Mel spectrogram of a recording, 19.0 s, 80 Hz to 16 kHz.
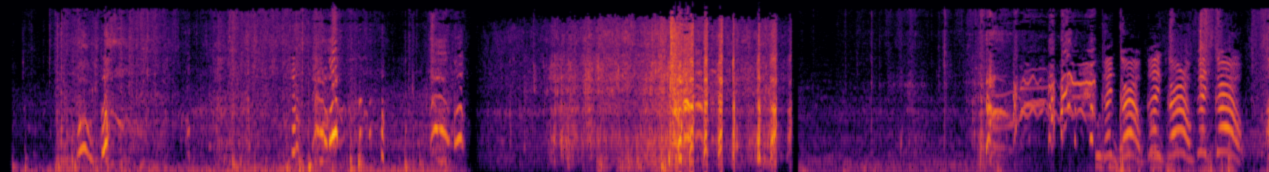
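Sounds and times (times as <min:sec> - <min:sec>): water splashing: 0:00.7 - 0:05.6, 0:06.2 - 0:11.9.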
